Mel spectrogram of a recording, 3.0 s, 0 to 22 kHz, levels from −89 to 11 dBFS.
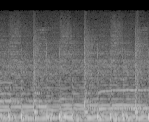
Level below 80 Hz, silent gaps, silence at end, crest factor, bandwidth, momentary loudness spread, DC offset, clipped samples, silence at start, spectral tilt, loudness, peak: -26 dBFS; none; 0 s; 14 dB; 16 kHz; 1 LU; under 0.1%; under 0.1%; 0 s; -5.5 dB/octave; -17 LUFS; -2 dBFS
